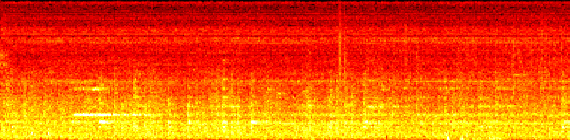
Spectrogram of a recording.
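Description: Train passing on steel rails: a steady rattle and clatter, with short high wheel squeals now and then.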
